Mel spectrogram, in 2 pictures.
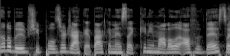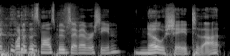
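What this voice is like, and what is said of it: Usual voice. Nothing is said of it.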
